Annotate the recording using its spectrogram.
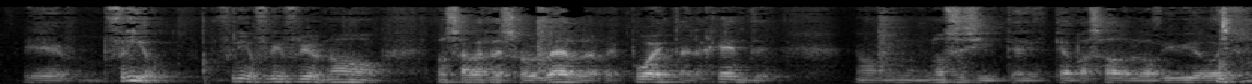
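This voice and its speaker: Through noticeable background noise and audible room echo, the speaker talks fairly slowly with long, frequent pauses and ordinary pitch variation. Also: man, fairly low pitch for a man. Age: 30s. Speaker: stand-up comedian. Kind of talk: casual chat. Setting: home recording over beers.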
